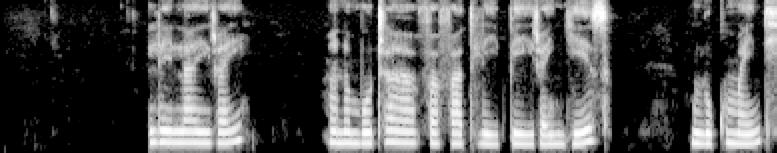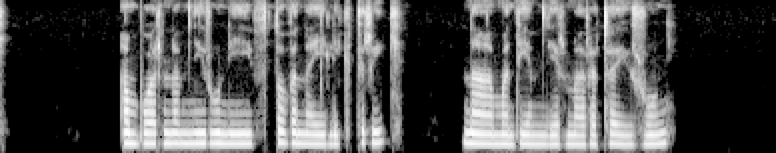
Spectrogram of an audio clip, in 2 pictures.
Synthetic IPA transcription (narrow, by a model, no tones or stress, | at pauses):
lelaiɾaj | manamboʈ͡ʂəv̥av̥ad̪ileib̥eiɾajŋɡezə̥ | milukumajnt̪i̥ | ambuaɾinaminiɾunifi̥t̪ovanəelekt̪rikʲə̥ | namand̪eamineɾinaɾaʈ͡ʂəiɾuni̥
